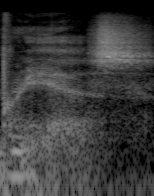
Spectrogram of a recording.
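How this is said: The word is whispered softly. "I like it less when you whisper it"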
